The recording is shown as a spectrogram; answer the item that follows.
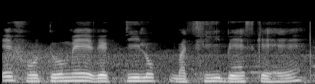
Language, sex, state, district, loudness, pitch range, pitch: Hindi, male, Arunachal Pradesh, Lower Dibang Valley, -15 LUFS, 140-160 Hz, 150 Hz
